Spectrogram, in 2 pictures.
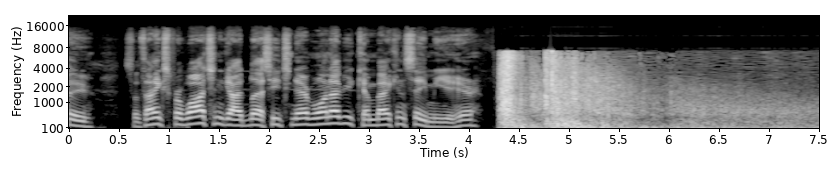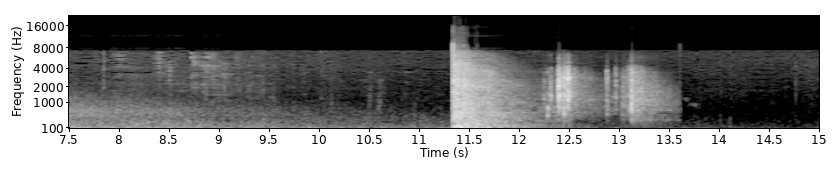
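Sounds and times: sharp cracks: 4.3 - 6.2, 11.3 - 13.6
loud bang: 4.3 - 9.6, 11.3 - 13.6
low rumble: 5.1 - 13.0.

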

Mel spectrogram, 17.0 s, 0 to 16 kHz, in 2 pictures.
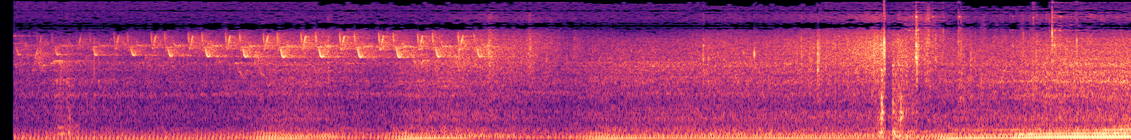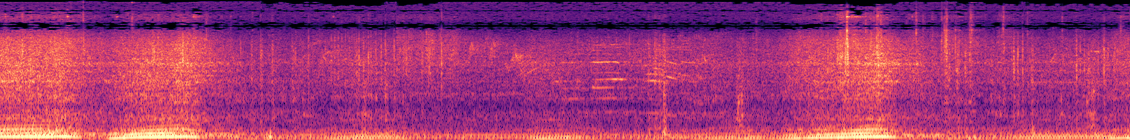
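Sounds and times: birds chirping: 0.1 - 16.9
car engine revving under load: 0.1 - 16.9
sharp crack: 5.2 - 12.0, 13.4 - 16.9.

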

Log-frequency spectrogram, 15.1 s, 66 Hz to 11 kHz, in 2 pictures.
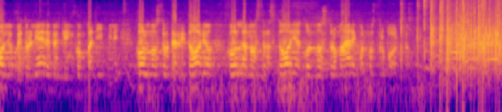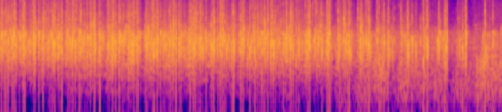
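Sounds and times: crowd applauding: 6.2 - 15.0.

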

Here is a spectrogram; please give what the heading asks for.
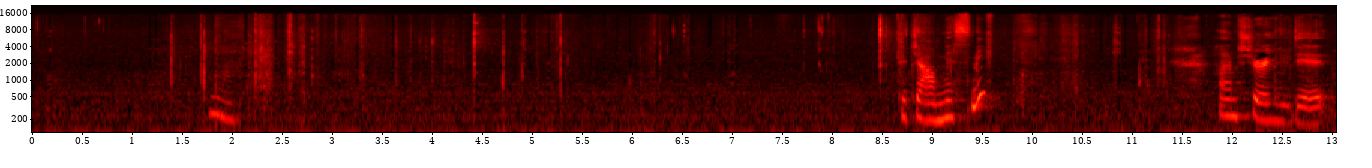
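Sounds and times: quiet chewing: 0.0 - 8.6
steady low hum: 0.0 - 13.0.

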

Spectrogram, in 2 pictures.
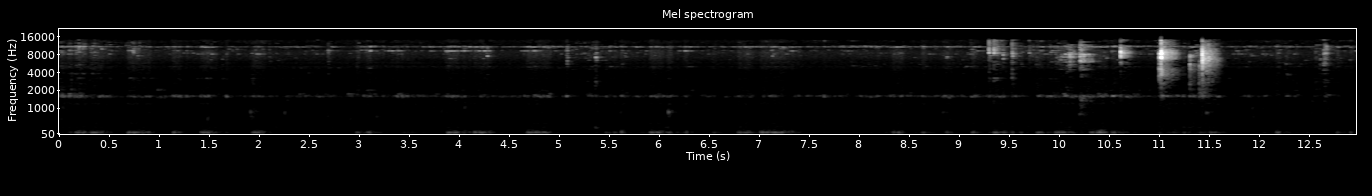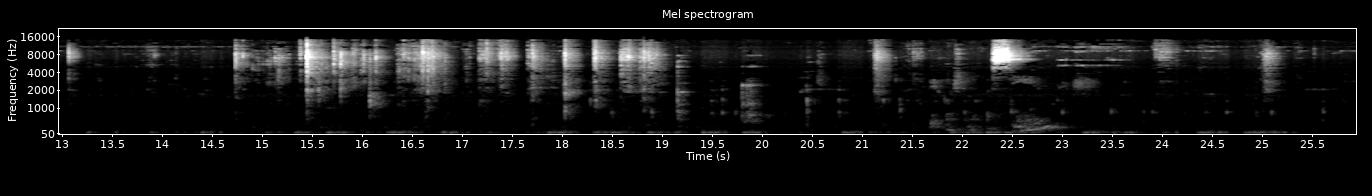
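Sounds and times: dishes and utensils clattering: 14.8 - 20.6.

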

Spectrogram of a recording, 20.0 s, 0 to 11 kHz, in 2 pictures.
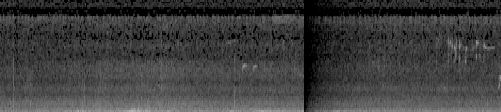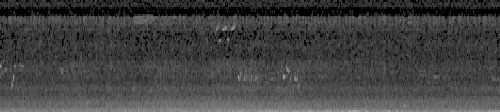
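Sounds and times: wind buffeting microphone: 0.0 - 20.0
faint high bird chirps: 8.7 - 10.6, 14.3 - 16.2.

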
